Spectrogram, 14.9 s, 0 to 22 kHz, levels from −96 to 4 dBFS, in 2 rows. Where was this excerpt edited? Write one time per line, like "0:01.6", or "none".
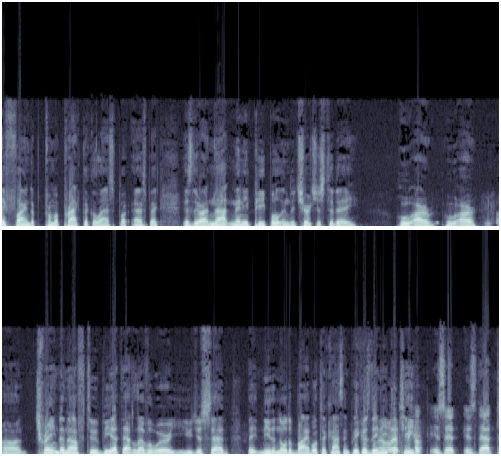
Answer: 0:13.7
